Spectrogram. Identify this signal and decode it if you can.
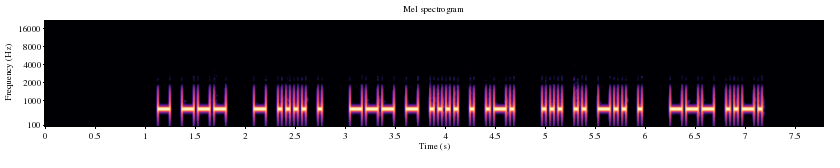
Morse code, heard as a keyed tone, about 30 wpm, 700 Hz. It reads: TO THE OTHER SIDE OF
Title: Sets of 5 Words Encore 30wpm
